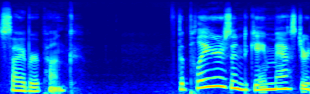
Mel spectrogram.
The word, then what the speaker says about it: CBR+PNK: system CBR plus pnk which probably is pronounced cyber Punk the players and game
